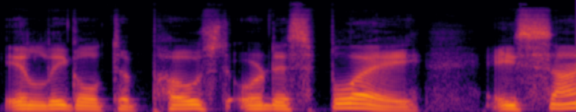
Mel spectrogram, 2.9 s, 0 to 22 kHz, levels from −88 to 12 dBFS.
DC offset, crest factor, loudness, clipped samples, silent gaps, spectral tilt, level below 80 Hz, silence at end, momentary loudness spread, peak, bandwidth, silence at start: under 0.1%; 14 dB; -20 LUFS; under 0.1%; none; -5.5 dB/octave; -56 dBFS; 0 s; 8 LU; -6 dBFS; 16 kHz; 0.05 s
